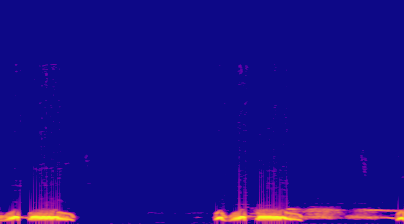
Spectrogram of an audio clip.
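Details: A decoy spotted dove coos to stimulate other doves to call. Two phrases of quick clipped notes run into a drawn-out coo, separated by a silent gap, with faint softer calling at the end.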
